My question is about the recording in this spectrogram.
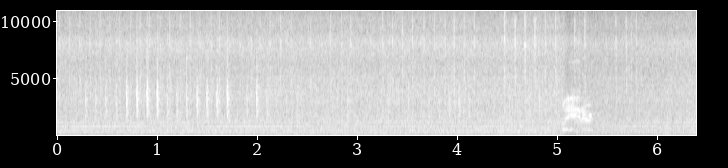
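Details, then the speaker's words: Freightliner truck diesel idling: loose buzzy rattle steady with the engine; cab rattle that seems low, near the cabinet area rather than up above, cause unidentified. "Maybe it's up in the cabinet area, but to me it sounds like it's down there. It's lower. Doesn't sound like it's up above."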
